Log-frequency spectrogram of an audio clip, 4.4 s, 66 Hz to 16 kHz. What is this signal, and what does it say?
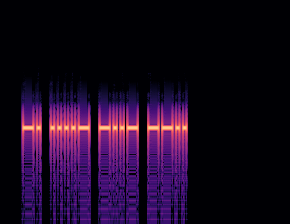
Morse code, heard as a keyed tone, about 22 wpm, 700 Hz. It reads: N4XZ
